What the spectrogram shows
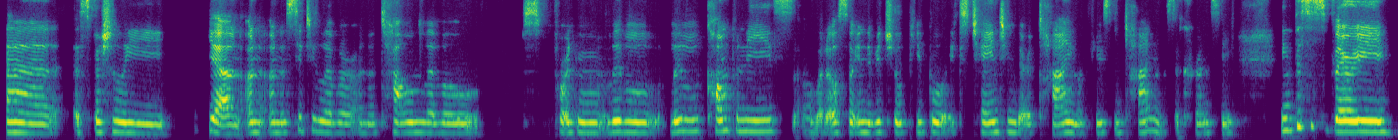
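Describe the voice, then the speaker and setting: A woman from Finland speaking on a video call in a workshop discussion, musing gently and asking long questions. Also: mid-range voice, level tone, moderate pace, husky, low-quality recording. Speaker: workshop participant.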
